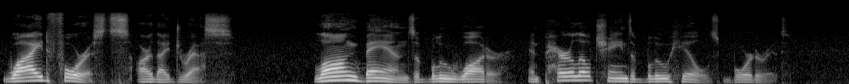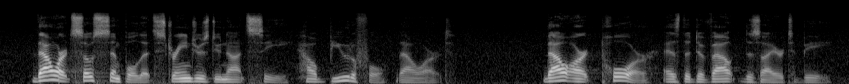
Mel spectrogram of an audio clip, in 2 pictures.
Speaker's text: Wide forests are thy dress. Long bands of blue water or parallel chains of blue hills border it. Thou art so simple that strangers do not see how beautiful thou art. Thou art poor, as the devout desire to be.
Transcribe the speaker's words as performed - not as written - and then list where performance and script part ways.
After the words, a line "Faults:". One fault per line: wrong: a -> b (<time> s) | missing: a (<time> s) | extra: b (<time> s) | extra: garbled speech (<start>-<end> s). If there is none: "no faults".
Wide forests are thy dress. Long bands of blue water and parallel chains of blue hills border it. Thou art so simple that strangers do not see how beautiful thou art. Thou art poor, as the devout desire to be.
Faults:
wrong: or -> and (5.3 s)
